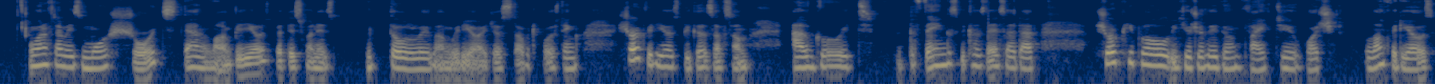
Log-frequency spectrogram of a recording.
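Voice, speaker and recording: A woman with a non-native accent, speaking at a moderate pace with long, frequent pauses. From Armenian community in Iran. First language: Armenian. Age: 20s. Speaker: vlogger. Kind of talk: casual chat. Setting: nighttime talk at home.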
